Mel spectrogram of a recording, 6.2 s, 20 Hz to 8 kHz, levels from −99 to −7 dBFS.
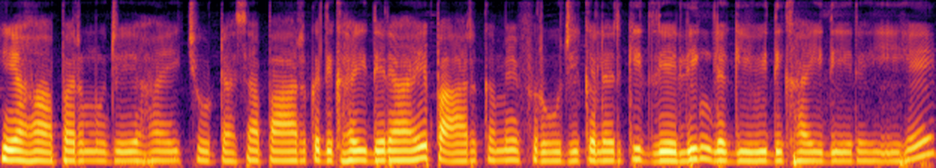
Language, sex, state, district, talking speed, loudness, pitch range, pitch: Hindi, female, Chhattisgarh, Raigarh, 230 wpm, -16 LUFS, 160-170 Hz, 165 Hz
